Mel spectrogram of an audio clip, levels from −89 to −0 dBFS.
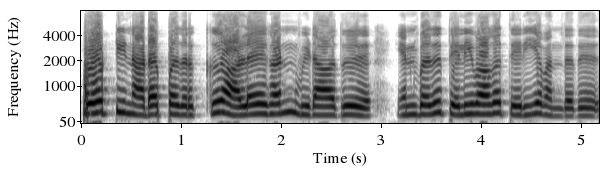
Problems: background sounds at intervals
